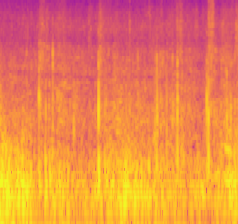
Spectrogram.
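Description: A group of walkers talking among themselves as they go, with footsteps crunching in snow; a few sharper steps stand out.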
